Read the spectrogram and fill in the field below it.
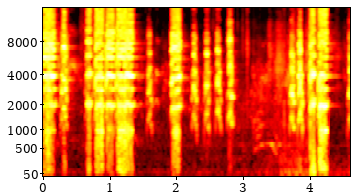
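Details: A red-factor Jenday conure in a threatening posture toward its owner, treated as an intruder, gives harsh, raspy squawks in quick bursts, some grouped in threes and fours, with short pauses between clusters.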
